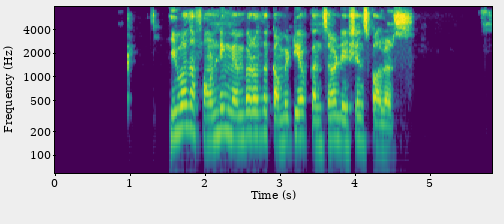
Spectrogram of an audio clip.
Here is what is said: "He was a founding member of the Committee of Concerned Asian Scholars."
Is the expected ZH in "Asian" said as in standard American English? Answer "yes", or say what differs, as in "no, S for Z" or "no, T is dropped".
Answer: no, SH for ZH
